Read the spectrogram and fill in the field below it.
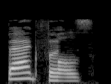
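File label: "bagfuls", British English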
